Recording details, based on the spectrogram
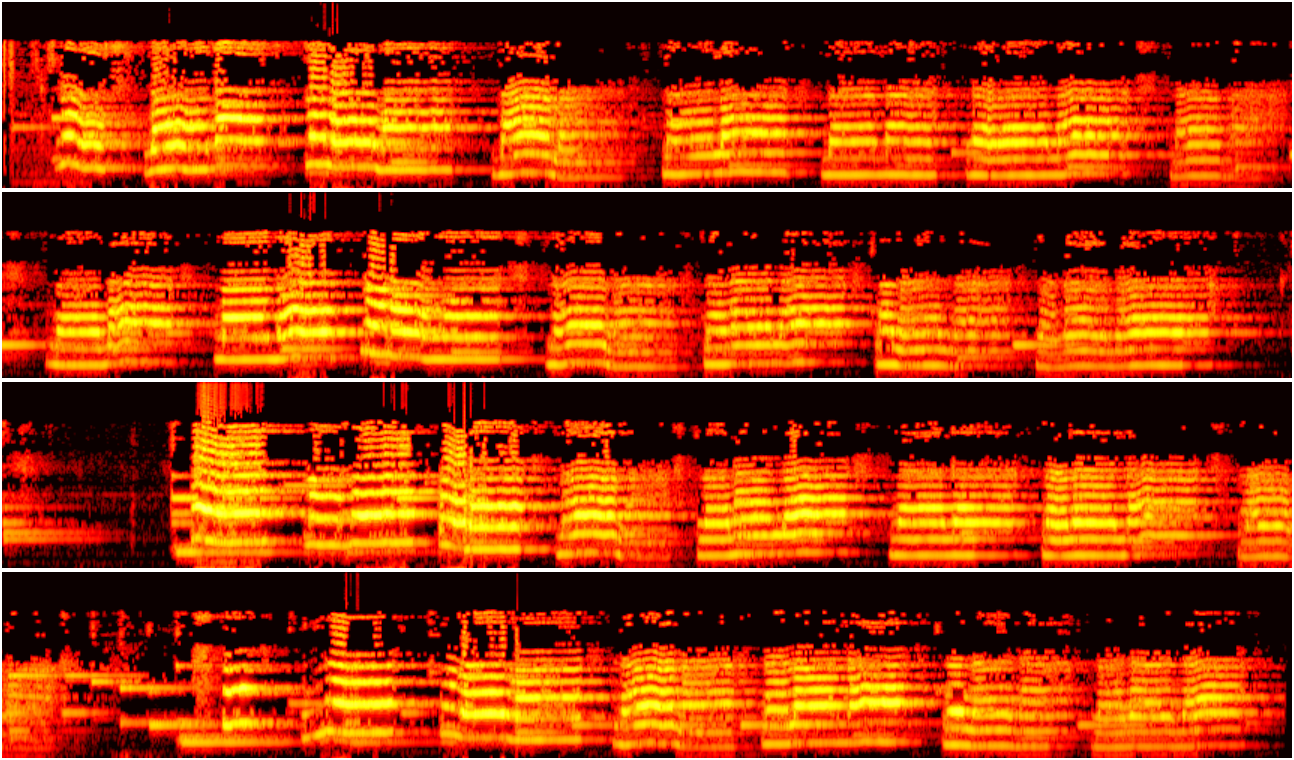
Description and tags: Greensleeves creepy child for rpg
A creepy sound I made with my voice and edited with a voice changer program on my computer.
animation, child, creepy, dark, fear, game, games, Greensleeves, horror, music, rpg, scary, silly, singing, spooky, terror, thrill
